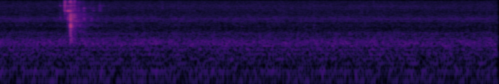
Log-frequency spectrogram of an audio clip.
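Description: A pause in speech: a steady low hum of room noise, with one brief, sharp mouth click (a lip smack) about a third of a second in.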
